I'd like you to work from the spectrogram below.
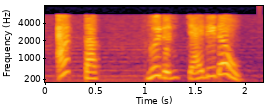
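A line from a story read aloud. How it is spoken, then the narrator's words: Loud angry shout. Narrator (Vietnamese): Cô thấy Cửu Thiên Nhận nhảy khỏi thuyền, quát lớn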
